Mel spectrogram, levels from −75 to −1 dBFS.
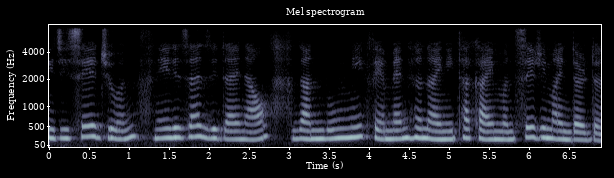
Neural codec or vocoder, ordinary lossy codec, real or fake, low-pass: codec, 24 kHz, 0.5 kbps, DualCodec; none; fake; 7.2 kHz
